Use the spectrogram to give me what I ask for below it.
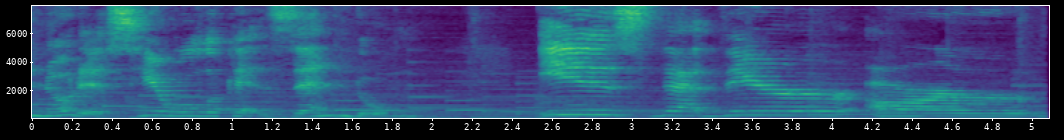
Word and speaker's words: Sendung: So Sendung, Sendung, I already know that's how it is spelled. We have this little apostrophe up here to indicate emphasis. So since the emphasis is at the beginning of the word, it's at the beginning.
